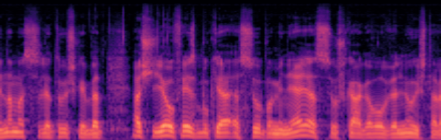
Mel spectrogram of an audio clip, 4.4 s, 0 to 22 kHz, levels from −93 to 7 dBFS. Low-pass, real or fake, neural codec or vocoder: 19.8 kHz; real; none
